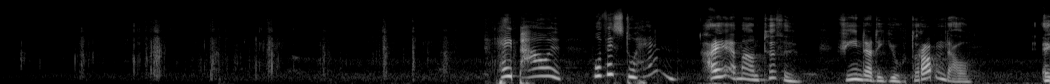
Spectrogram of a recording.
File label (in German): Dialog, niederdeutsch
